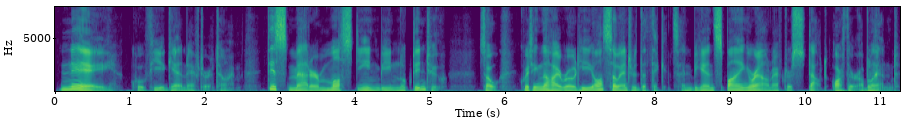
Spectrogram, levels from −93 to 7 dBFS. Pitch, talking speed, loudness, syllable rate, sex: 110 Hz, 170 wpm, -20 LUFS, 4.9 syllables/s, male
